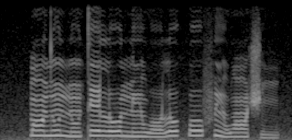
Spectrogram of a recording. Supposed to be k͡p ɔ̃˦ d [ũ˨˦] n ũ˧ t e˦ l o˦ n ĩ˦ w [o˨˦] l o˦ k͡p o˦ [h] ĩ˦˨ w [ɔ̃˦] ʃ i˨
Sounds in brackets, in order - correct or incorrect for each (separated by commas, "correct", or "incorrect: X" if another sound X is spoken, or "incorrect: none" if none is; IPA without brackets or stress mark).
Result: incorrect: ũ˦, incorrect: o˧, incorrect: f, incorrect: ɔ̃˧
